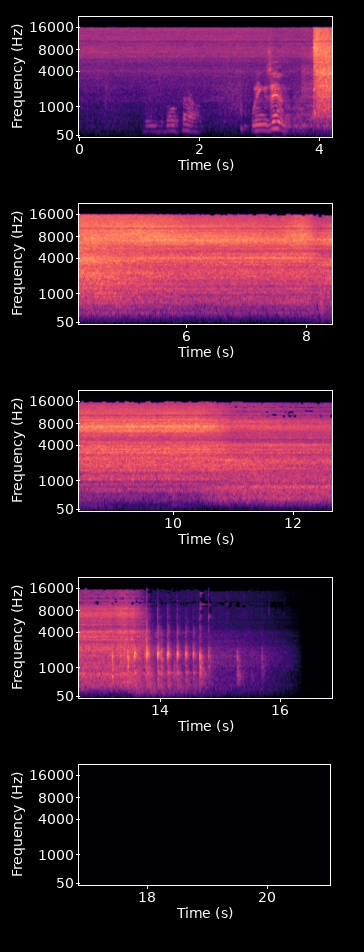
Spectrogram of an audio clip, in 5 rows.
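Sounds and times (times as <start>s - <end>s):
compressed air hissing: 0.0s - 13.9s
quick run of knocks: 13.1s - 16.0s.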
